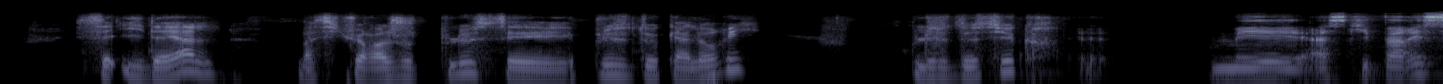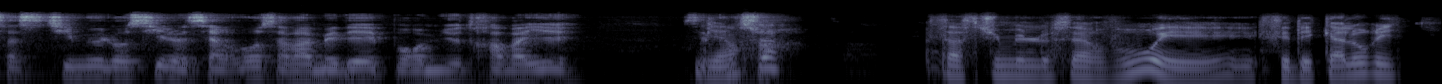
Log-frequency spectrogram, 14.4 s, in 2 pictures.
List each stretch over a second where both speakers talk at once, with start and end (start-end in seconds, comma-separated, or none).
none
